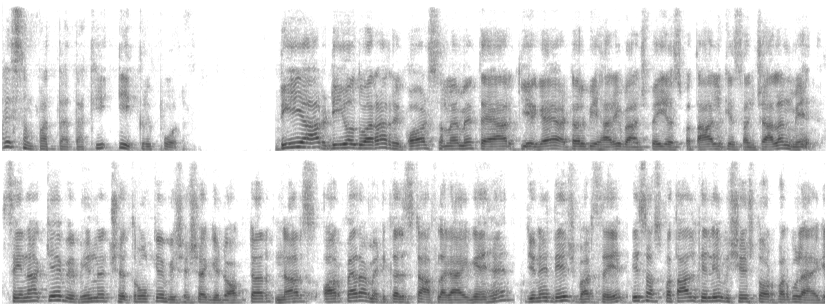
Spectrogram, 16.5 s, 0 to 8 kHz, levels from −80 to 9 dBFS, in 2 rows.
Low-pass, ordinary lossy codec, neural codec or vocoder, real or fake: none; none; codec, 16 kHz, 4.8 kbps, FACodec; fake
